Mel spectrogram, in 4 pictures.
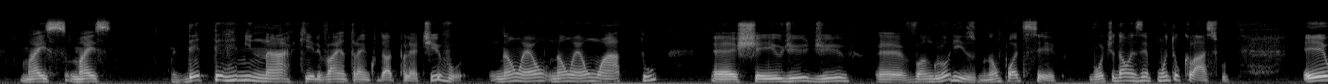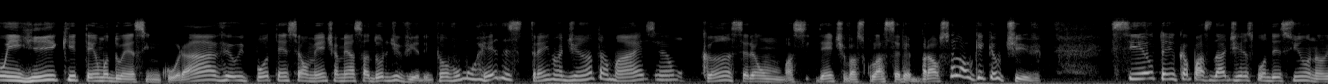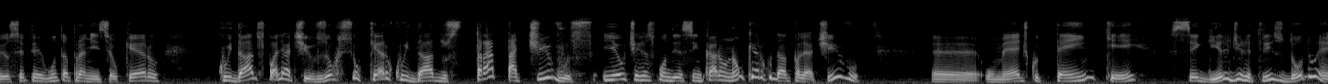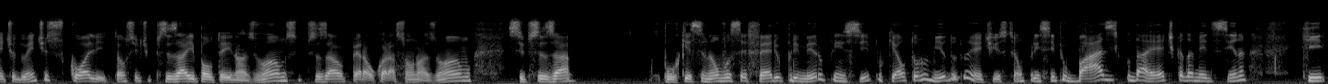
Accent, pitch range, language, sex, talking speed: Brazilian, 125-190 Hz, Portuguese, male, 180 wpm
